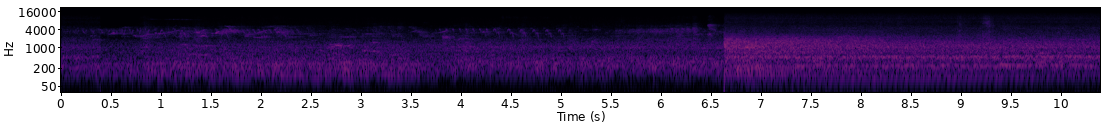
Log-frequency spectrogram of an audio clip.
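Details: A honey bee swarm being moved into a new hive: a dense, steady buzzing hum with no breaks, rising abruptly in loudness and brightness about two-thirds through, with faint high chirps in the first half.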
